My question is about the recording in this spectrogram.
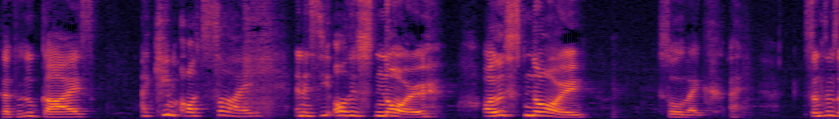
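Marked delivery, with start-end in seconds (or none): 0.2-5.8 put-on light Australian accent, snow drawn out slow. Vlogger mimics an Australian idol describing snow, light Australian accent. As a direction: imitate the Aussie K-pop idol's snow. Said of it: "the way he was saying snow".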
